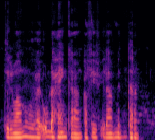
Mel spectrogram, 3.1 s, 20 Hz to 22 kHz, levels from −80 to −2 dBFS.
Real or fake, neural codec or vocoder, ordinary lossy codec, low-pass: fake; vocoder, 44.1 kHz, 128 mel bands, Pupu-Vocoder; none; none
